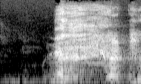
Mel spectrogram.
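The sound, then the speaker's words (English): A person lets out a harsh, raspy cough, a rough burst followed by a second shorter hack, with no talking around it. “Man who gets sick and coughs.”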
